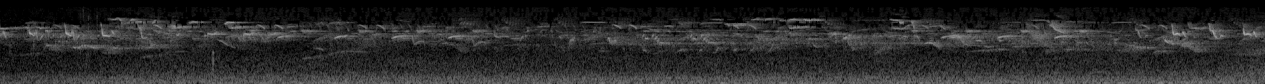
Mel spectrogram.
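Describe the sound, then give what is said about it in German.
Thin, high-pitched songbird aerial alarm calls, warning of danger from the air such as sparrowhawks and goshawks, ring out again and again over a steady outdoor hiss, several birds overlapping in a busy, continuous stream of short piercing notes, with no one talking. “Da sprechen wir eher über die Luftalarme.”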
